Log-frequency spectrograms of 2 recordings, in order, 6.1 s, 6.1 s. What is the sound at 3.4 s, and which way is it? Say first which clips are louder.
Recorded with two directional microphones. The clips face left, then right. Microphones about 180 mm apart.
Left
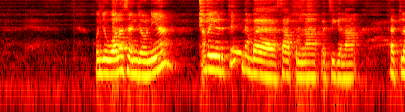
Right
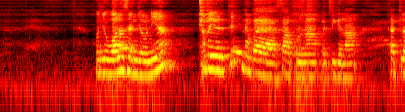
Speech: left 4 dB; 45° left (ahead or behind).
